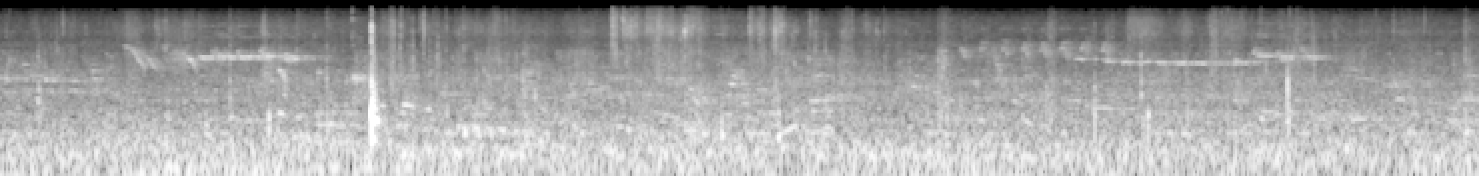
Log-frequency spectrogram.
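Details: Baby monkey Berry crying for its mother Beaker after she moved away from the tiny infant: thin, high whistled whines held briefly and falling slightly, heard early and again near the end over a low rumble of outdoor background noise.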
